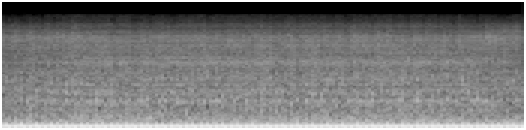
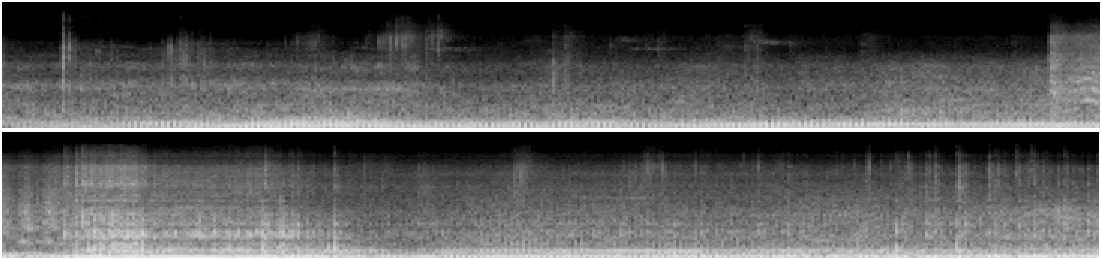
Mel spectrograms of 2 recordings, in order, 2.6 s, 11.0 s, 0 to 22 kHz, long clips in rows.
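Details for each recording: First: Stage 2 VW Golf Mk7 R idling with AC on, slightly raised idle, loud deep buzzing drone from the rear silencer whose internal baffles have broken loose; recorded before the exhaust rattle fix. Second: VW Golf Mk7 R, stage 2, after fixing a rattling exhaust (new back box, brackets bolted up, tips refitted): petrol engine cranks, flares briefly, then settles into a steady deep idle without rattles; normal exhaust note at idle.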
